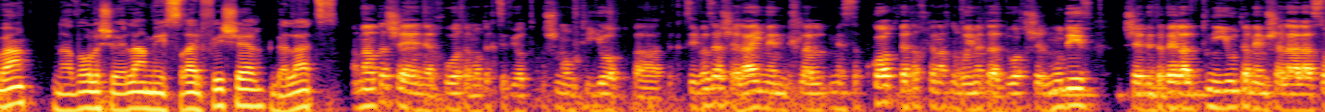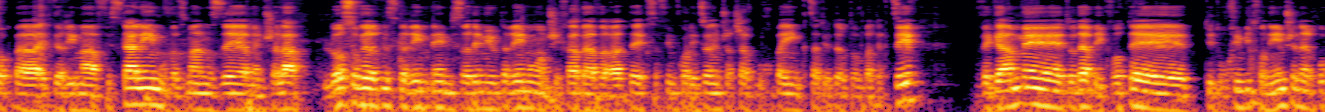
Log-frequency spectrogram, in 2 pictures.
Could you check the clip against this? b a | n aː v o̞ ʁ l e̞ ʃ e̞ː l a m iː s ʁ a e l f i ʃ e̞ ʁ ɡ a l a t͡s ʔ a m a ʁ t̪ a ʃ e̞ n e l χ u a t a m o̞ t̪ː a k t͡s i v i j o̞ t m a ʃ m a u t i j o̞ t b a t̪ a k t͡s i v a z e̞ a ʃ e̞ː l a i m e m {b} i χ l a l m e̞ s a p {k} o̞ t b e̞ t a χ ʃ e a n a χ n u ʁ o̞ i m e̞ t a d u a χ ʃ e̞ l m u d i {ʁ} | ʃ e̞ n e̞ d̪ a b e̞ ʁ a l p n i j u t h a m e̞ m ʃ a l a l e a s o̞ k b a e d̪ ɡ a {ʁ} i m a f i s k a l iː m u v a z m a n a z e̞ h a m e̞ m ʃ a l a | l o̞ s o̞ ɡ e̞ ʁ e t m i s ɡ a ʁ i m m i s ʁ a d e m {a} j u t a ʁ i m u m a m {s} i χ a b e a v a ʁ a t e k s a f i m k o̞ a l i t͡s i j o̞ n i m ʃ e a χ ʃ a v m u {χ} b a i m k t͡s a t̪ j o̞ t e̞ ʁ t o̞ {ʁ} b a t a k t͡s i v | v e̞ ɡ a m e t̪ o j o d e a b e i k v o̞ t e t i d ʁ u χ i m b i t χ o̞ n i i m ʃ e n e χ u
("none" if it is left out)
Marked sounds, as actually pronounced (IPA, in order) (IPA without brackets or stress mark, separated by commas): b, k, v, ʁ, e, ʃ, χ, v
